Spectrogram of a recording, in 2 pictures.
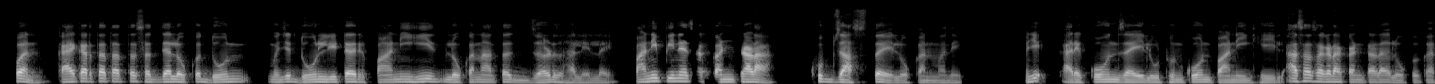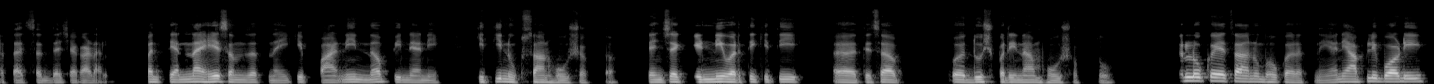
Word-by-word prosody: पण, 130 -12 +5 0.2
काय 125 +2 +5
करतात, 140 +1 +3
आता 135 +1 +2
सध्या 125 -1 +2
लोक, 120 -1 +1
2, 120 +2 -1 0.2
म्हणजे 115 +4 -1
2 115 0 0
लिटर 120 0 +4
पाणीही 120 +4 0 0.2
लोकांना 110 0 -1
आता 110 +2 -2 0.2
जड 100 +2 +1
झालेलं 90 -3 -6
आहे. 90 - -10 0.2
पाणी 125 +6 +4
पिण्याचा 145 -1 +3
कंटाळा, 115 -3 +5 0.4
खूप 120 -6 -1
जास्त 105 -1 +2
आहे 90 -3 +3
लोकांमध्ये. 90 -1 -8 0.7
म्हणजे, - - +1 0.2
"अरे, 105 +1 +2
कोण 115 0 +2
जाईल 100 -1 +2
उठून, 100 +1 -3
कोण 110 +2 0
पाणी 100 0 -1
घेईल," 100 0 -6
असा 140 +2 +3
सगळा 125 -2 +4
कंटाळा 105 -1 -1
लोकं 100 +1 -7
करतात - - -7
सध्याच्या 95 +1 -7
काळाला. 95 +2 -7 0.4
पण 120 - +1
त्यांना 115 +3 +1
हे 125 +2 +5
समजत 110 -2 -3
नाही, 95 0 -8
की 115 - -2 0.2
पाणी 100 +3 -2
न 115 +2 -1
पिण्याने 100 -4 -4 0.4
किती 125 +4 -1
नुकसान 110 -3 -1
होऊ 95 -1 -5
शकतं, 90 +1 -12 0.3
त्यांच्या 110 +2 +2
किडनीवरती 120 +1 +3
किती 120 0 -3 0.4
अ, - - -1 0.2
त्याचा 105 +1 +1 0.6
प - - +3
दुष्परिणाम 105 -3 -1
होऊ 95 -2 -4
शकतो. - - -14 0.7
तर 160 - -2
लोकं 170 0 +5
याचा 150 -2 +5
अनुभव 120 -3 -2
करत 100 -2 -2
नाही. 95 +1 -10
आणि 115 +4 -3
आपली 125 +3 +1
बॉडी 135 +1 +6
110 Hz, 145 wpm, -24 LUFS, 100-125 Hz, 0.7 s, बॉडी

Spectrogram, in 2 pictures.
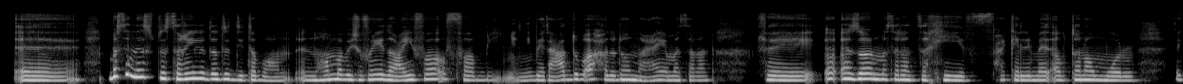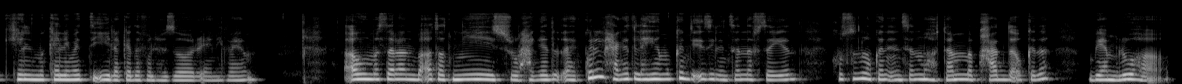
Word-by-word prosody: آآ، 195 +1 0 0.3
بس 365 +9 +3
الناس 340 -4 +4
بتستغل 265 -1 +4
ده 245 0 +3
ضدي 230 -4 0
طبعًا، 190 -4 -5
إن 195 0 -2
هم 220 +4 +3
بيشوفوني 220 +1 +1
ضعيفة 215 +5 0
فب 200 -5 -6
يعني 185 -1 -10
بيتعدّوا 200 +4 -3
بقى 230 +2 -2
حدودهم 215 -1 0
معايا، 195 +1 -4
مثلًا 195 0 -6 0.4
في 215 - -4 0.5
أ 260 0 -1
هزار 255 0 +5
مثلًا 220 -3 +1
سخيف، 195 -2 -2 0.2
في - - -19
ح 205 - -10
كلما 200 -2 -2
أو 200 - -4
تنمُّر، 195 -2 0 0.6
كلمة 220 -1 +4
كلمات 215 0 +3
تقيلة 215 -1 0
كده 200 0 -3
في 200 0 -6
الهزار 190 0 -4
يعني 185 0 -8
فاهم، 200 +3 -7 0.8
أو 240 +1 +5
مثلًا 235 -1 +2
بقى 225 +1 -1
تطنيش 225 -1 +2
والحاجات 205 +2 -1 0.3
كُلّ 305 +7 +5
الحاجات 250 -6 0
اللي 235 - +4
هي 245 - +6
ممكن 245 +2 +2
تؤذي 240 +2 -2
الإنسان 220 0 -4
نفسيًا، 215 +1 -4 0.3
خصوصًا 245 +1 -5
لو 260 -2 +3
كان 225 -2 -2
إنسان 215 +2 -3
مهتم 220 0 0
بحد 215 0 -3
أو 210 - -6
كده 245 +6 -4 0.4
بيعملوها 210 +1 +1
215 Hz, 145 wpm, -22 LUFS, 200-235 Hz, 0.8 s, هي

